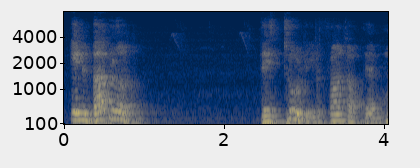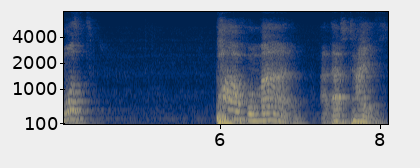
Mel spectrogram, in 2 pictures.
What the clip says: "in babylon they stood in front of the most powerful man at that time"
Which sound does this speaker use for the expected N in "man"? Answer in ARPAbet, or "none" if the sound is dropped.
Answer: N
